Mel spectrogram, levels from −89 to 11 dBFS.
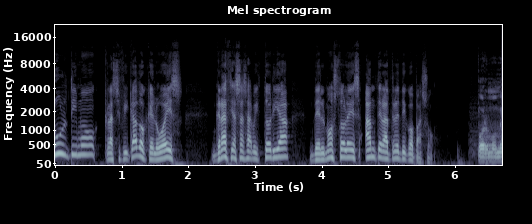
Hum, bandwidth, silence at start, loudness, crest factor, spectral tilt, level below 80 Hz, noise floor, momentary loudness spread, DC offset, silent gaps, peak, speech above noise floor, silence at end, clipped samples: none; 13.5 kHz; 0 s; -28 LUFS; 18 dB; -6 dB/octave; -60 dBFS; -59 dBFS; 7 LU; under 0.1%; none; -10 dBFS; 31 dB; 0 s; under 0.1%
